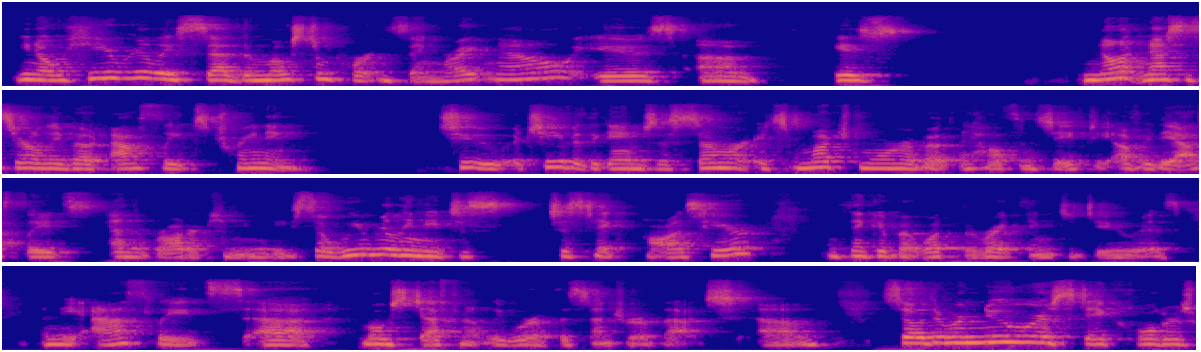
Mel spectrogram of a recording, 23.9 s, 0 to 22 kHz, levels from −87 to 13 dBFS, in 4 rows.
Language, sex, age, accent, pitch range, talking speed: English, female, 40-59, American, 185-225 Hz, 195 wpm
